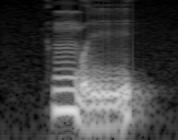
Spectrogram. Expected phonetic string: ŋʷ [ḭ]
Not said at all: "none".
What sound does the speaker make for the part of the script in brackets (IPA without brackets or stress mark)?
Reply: ḭ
